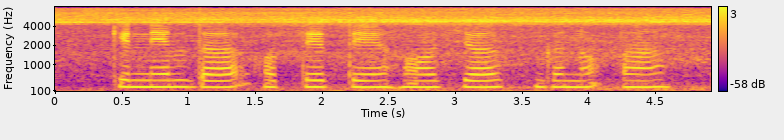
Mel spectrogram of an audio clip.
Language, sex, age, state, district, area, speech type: Santali, female, 30-45, Jharkhand, Seraikela Kharsawan, rural, spontaneous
